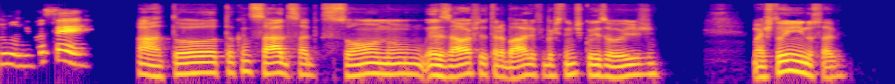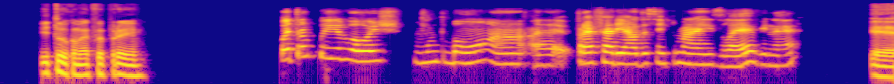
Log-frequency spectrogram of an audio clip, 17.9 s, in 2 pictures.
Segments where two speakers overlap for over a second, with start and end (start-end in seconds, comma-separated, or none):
none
